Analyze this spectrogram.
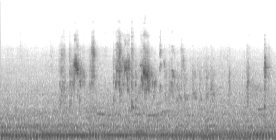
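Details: Parakeets giving short, scratchy chirps and squawks in scattered bursts, loudest near the middle and again at the end, over a steady low mechanical hum.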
